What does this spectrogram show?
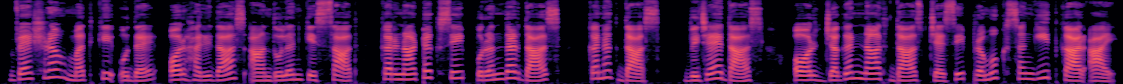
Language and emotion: Hindi, neutral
